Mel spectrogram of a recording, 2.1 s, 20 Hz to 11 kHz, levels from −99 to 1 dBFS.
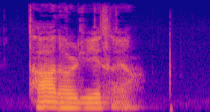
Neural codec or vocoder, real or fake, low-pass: vocoder, 44.1 kHz, 128 mel bands every 256 samples, BigVGAN v2; fake; 9.9 kHz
